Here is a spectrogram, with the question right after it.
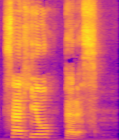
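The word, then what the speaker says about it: Sergio Pérez: Sergio Perez.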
